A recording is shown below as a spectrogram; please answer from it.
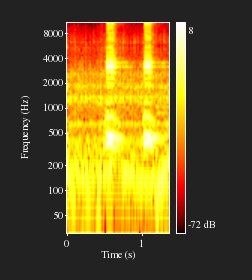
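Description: A car horn honks twice, two short, sharp blasts about half a second apart, loud and close over a low background hum.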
